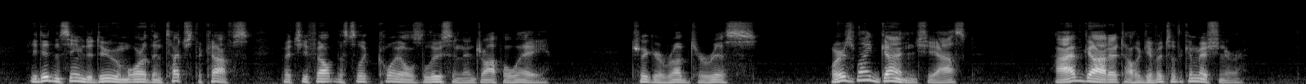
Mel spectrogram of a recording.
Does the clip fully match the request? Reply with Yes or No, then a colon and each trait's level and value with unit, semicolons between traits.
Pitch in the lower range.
Yes: low, 110 Hz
